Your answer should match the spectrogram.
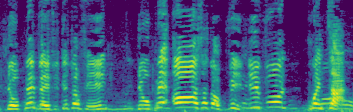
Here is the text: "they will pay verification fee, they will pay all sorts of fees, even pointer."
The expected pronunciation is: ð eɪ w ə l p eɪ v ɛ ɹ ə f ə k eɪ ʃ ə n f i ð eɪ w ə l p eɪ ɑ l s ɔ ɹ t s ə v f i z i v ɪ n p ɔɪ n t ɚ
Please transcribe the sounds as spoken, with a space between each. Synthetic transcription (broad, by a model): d eɪ w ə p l eɪ v ɛ ɹ ə f ə k eɪ ʃ ə n f i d eɪ w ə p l eɪ ɑ l s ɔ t ə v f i i v ɪ n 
